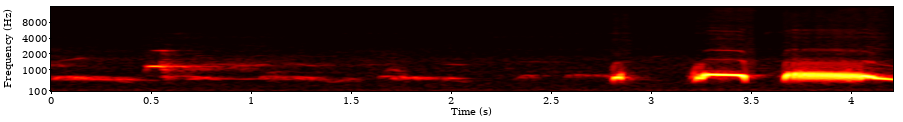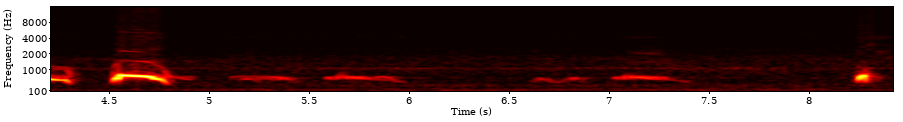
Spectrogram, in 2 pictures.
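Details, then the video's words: Decoy spotted dove with a thổ-style voice calling wild doves: soft low murmurs around a single loud cooing phrase of clipped note, rich drawn-out coo and sharp last coo, then a brief note at the end. "Chim Cu Mồi gáy gọi những con cu bổi ở nhà và ngoài rùng lẹ gáy"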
